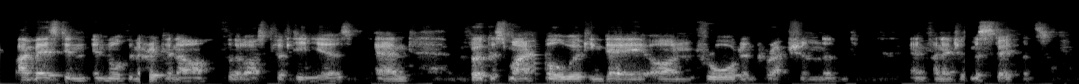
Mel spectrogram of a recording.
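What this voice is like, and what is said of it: South African accent. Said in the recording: “you could probably tell from the accent, I'm from South Africa originally.”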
